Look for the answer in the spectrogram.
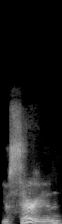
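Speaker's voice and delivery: ordinary delivery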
